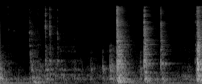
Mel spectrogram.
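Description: Steel pinball knocking and clicking through the playfield of a Williams Whirlwind pinball machine: a handful of sharp clicks and knocks, the loudest a little over a second in.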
